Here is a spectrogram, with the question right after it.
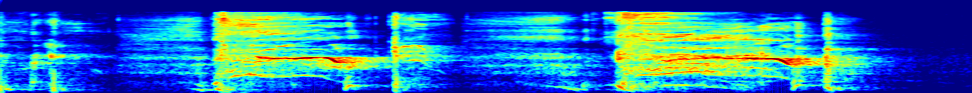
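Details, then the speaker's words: Demonstration of a wheezy cough: repeated harsh coughs with a whistling wheeze between them. This kind of wheeze can occur in asthma, COPD, chronic smokers or bronchitis after a prolonged cold. "And so, what you heard there, that wheezing, okay, and wheezing can occur in asthmatics, it can occur in people with COPD, chronic smokers,"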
